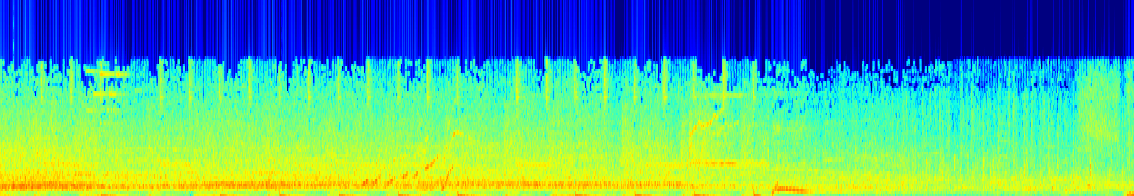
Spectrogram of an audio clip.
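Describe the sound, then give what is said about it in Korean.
A studio audience applauds loudly and continuously, with scattered whoops and cheers rising over the clapping, plus a rhythmic low thumping underneath; the ovation eases somewhat toward the end. “아, 그래도 진짜 박수가 많이 나오고, 어, 좋네요.”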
